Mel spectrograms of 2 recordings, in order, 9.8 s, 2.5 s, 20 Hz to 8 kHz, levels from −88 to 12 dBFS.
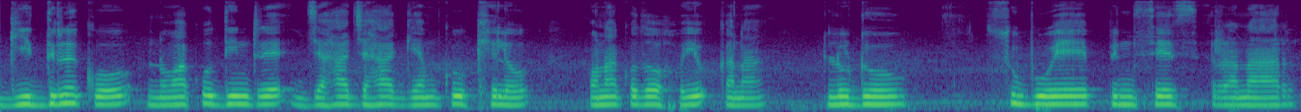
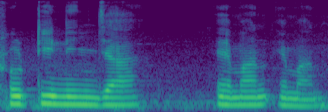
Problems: constant background noise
